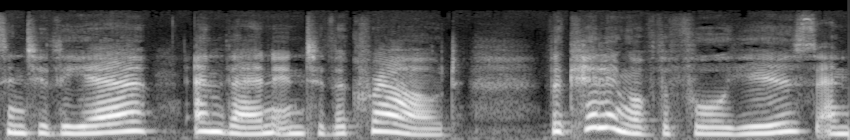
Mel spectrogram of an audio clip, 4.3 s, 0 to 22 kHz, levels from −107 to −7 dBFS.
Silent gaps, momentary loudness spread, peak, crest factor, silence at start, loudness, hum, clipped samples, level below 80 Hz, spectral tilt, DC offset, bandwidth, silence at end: none; 8 LU; -6 dBFS; 12 dB; 0 s; -17 LUFS; none; under 0.1%; -56 dBFS; -6.5 dB/octave; under 0.1%; 13 kHz; 0 s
